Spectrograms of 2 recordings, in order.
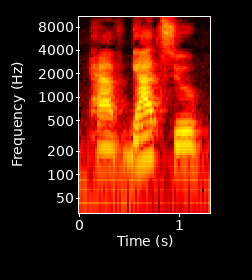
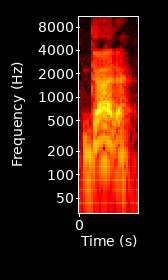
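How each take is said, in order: First: Each word is said fully and separately. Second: The words are run together into a contraction.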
